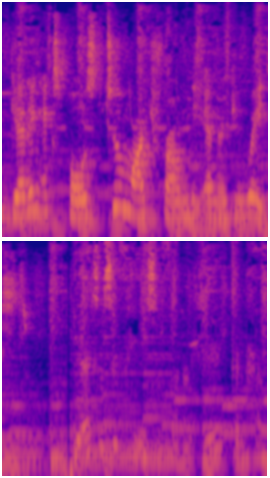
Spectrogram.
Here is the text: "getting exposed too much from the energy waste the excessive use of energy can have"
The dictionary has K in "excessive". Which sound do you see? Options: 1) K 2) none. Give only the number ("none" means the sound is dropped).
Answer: 2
